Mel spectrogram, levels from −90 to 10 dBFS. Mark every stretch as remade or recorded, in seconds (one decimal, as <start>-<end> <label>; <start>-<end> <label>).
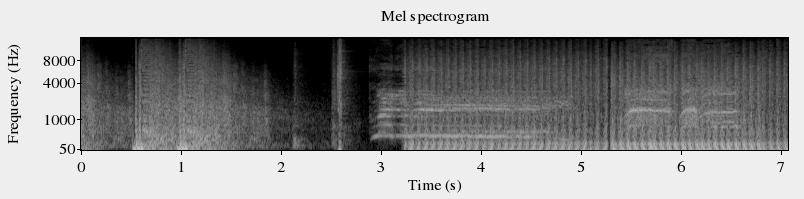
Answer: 0.0-2.0 recorded; 2.0-5.1 remade; 5.1-7.1 recorded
